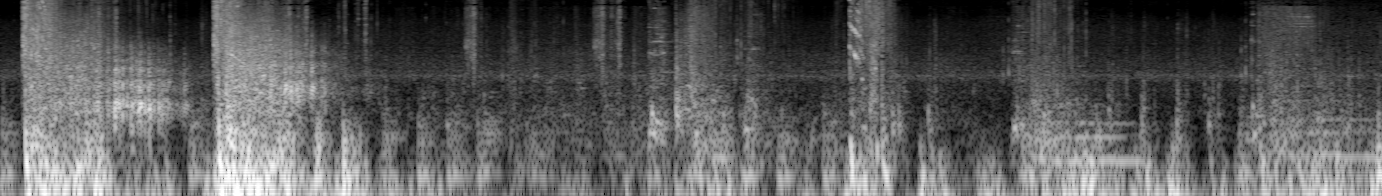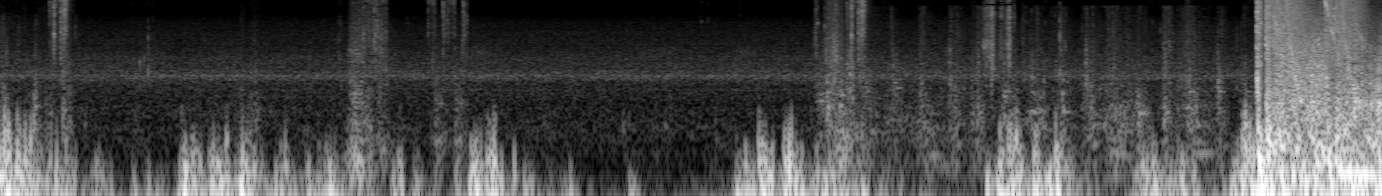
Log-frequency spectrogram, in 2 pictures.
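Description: Wooden walls are built with quick clunks.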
